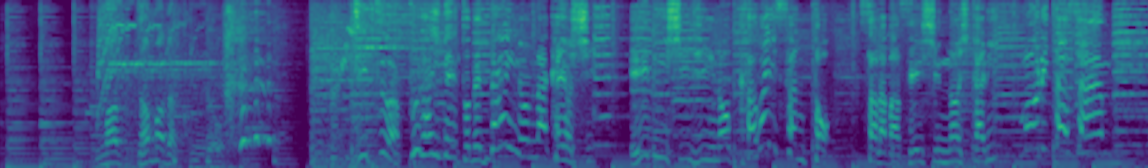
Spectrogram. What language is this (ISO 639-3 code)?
jpn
